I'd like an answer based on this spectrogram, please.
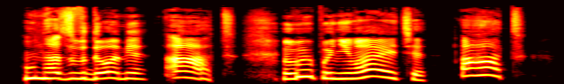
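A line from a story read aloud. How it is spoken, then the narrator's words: Sobbing exclamation. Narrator (Russian): восклицала женщина, не переставая всхлипывать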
